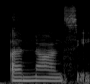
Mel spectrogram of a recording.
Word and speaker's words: Anansi: People across West Africa attributed their spinning skills to Anansi, yes, I'm pronouncing that right, a spider deity.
